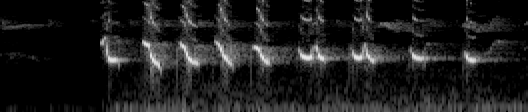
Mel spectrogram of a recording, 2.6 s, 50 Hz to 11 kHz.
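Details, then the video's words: Cucak ijo, the greater green leafbird, in full gacor song for masteran: a short series of about ten bright whistled notes, each bending down, evenly spaced and gradually softening, with a faint low background. "Full Gacor 40 menit CUCAK IJO"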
